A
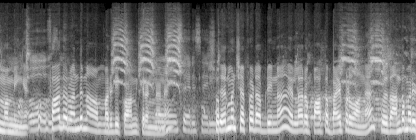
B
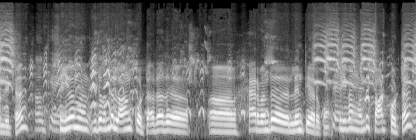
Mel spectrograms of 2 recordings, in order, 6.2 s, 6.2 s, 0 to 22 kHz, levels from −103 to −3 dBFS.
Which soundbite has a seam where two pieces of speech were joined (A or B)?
A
